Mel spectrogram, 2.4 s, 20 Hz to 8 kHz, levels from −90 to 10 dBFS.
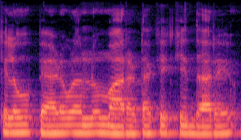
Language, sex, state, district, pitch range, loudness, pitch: Kannada, male, Karnataka, Bidar, 115-125 Hz, -15 LUFS, 120 Hz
